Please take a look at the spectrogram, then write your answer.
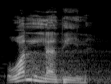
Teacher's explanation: واو کو لام میں ملائیں گے سختی کے ساتھ کیونکہ لام کے اوپر تشدید ہے. ذی یا ساکن سے پہلے زیر ہے یا مدہ.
